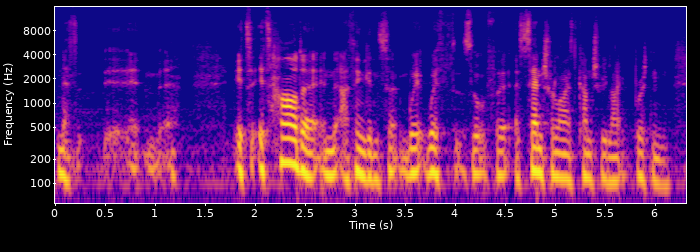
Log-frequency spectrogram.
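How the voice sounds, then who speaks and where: A man of medium pitch with vocal fry, lively intonation and a fairly slow pace. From Germany, Schleswig-Holstein. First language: German. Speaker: author and journalist. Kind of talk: interview. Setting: studio. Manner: halting.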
